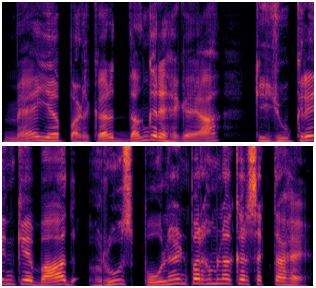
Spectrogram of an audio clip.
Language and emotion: Hindi, surprised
